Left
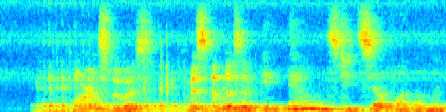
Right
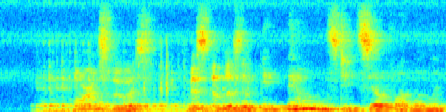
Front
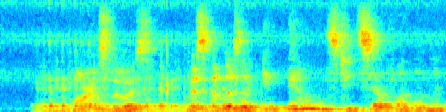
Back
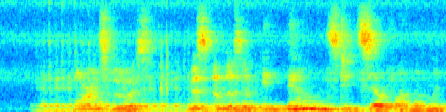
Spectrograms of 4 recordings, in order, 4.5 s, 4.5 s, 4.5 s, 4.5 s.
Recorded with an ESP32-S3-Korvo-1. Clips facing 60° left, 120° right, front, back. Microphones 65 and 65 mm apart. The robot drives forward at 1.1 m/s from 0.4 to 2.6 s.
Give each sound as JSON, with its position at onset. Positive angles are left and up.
{"t": 0.7, "sound": "a woman speaking", "azimuth_deg": -10, "distance_m": 3.5}
{"t": 2.6, "sound": "a woman speaking", "azimuth_deg": -130, "distance_m": 3.0}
